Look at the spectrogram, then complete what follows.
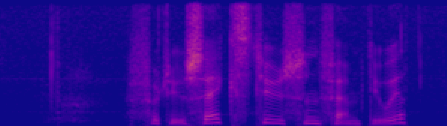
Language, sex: Swedish, female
